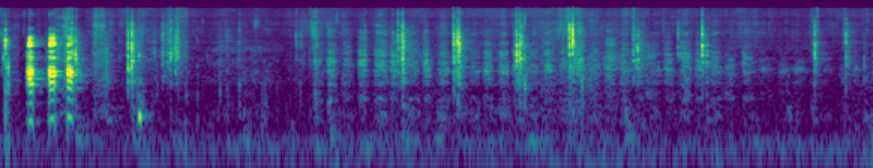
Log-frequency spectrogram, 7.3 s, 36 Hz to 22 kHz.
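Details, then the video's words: Loki, a 3-month-old male Siberian Husky puppy rescued from a puppy mill, on his third day at home, trying to play fight with Lightning, an older black Labrador; a few short, loud, rough vocal bursts open the recording, then soft panting and rustling follow. "Loki, Siberian Husky Puppy, wanting to play fight with Lightning, Black Lab"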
